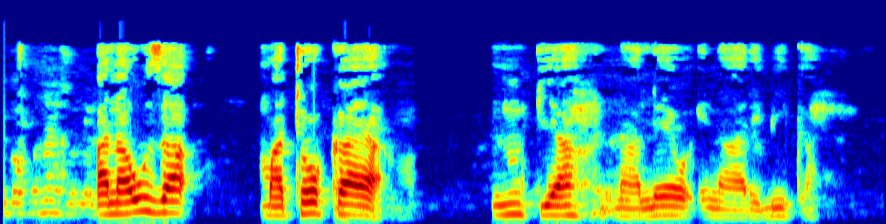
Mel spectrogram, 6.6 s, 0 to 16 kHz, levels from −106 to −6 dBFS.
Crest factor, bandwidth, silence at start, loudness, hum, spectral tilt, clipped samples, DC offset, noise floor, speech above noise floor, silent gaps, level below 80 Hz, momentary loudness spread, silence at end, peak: 16 dB; 8 kHz; 0.1 s; -14 LUFS; none; -4.5 dB/octave; under 0.1%; under 0.1%; -81 dBFS; 67 dB; none; -66 dBFS; 19 LU; 0.55 s; 0 dBFS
